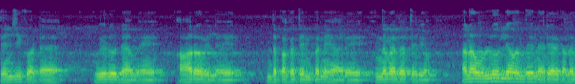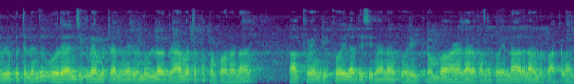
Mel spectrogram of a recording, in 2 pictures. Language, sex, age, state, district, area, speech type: Tamil, male, 30-45, Tamil Nadu, Viluppuram, rural, spontaneous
